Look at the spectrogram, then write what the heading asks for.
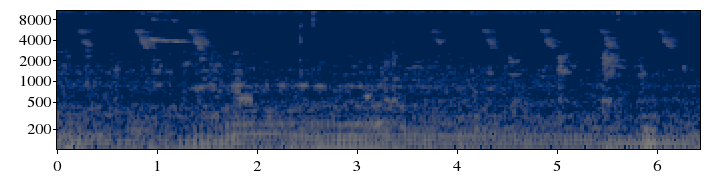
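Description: Near silence with a bird faintly chirping: short high chirps repeated about twice a second, in two runs with a pause of a couple of seconds between them.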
